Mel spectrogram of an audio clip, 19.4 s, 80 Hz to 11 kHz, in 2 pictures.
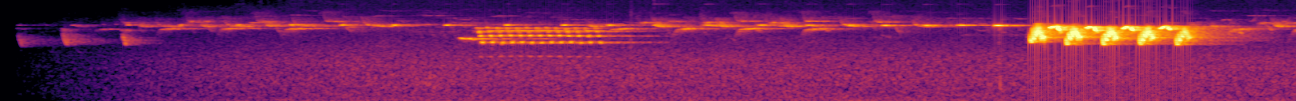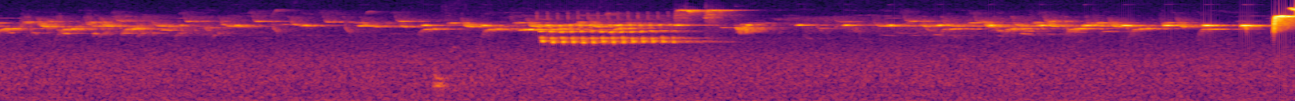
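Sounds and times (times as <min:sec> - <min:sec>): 
Siberian blue robin calling: 0:07.7 - 0:09.1.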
